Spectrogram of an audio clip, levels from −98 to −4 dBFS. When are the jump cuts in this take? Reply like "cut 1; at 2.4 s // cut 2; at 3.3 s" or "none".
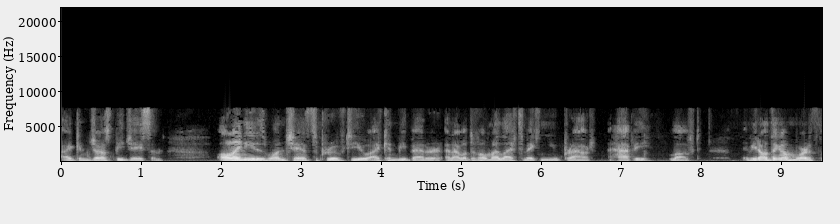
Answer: none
